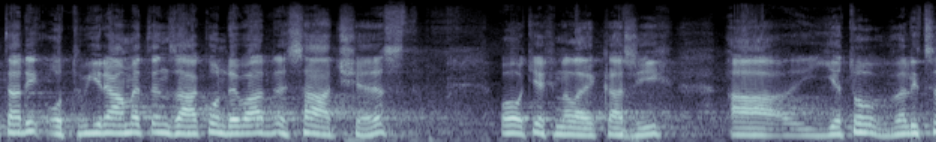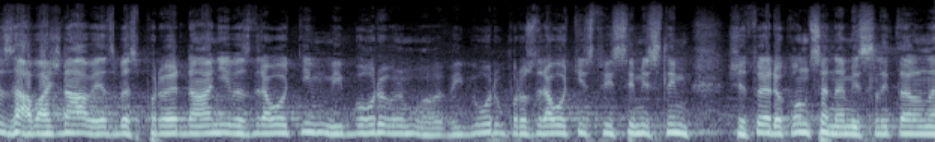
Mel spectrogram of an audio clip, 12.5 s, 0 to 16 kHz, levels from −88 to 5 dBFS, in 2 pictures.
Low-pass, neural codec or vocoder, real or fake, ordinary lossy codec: 14.4 kHz; none; real; Opus, 64 kbps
